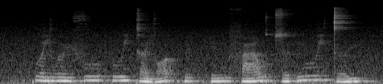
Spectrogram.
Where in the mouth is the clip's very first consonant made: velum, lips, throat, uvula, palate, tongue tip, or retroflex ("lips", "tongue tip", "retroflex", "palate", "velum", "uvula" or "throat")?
velum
